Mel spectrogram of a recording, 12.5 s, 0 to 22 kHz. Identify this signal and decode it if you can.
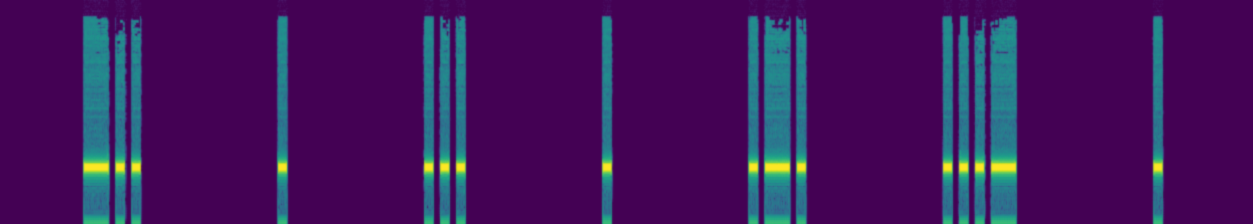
Morse code, heard as a keyed tone, about 15 wpm, spaced as for 5 wpm, 1000 Hz. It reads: DESERVE
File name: qotdfiles / 5wpm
